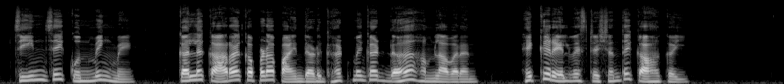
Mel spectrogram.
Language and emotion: Sindhi, neutral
